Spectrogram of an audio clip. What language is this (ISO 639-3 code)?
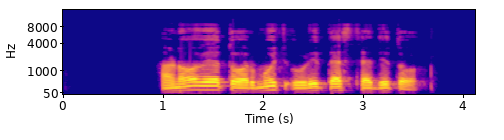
phl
